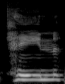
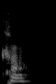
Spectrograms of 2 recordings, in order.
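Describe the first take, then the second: First: Said the English way, sounding like 'cane'. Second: Said the French way, as locals say it. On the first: The speaker calls it wrong. "or cane" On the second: The speaker calls it right. "the French pronunciation is Caen"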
